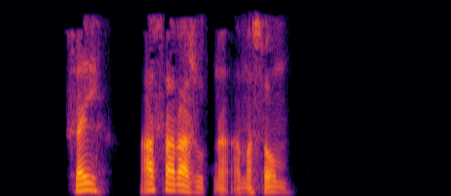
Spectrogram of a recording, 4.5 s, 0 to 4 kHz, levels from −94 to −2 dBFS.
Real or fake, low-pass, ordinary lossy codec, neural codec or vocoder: real; 3.6 kHz; MP3, 24 kbps; none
